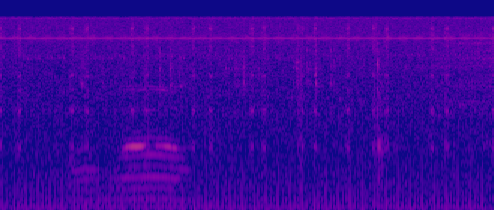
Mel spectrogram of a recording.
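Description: Faint, rapid, even clicking of a small tin wind-up robot's clockwork as it is handled and wound, over a steady low hum. A short hummed voice sound comes about a second in.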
